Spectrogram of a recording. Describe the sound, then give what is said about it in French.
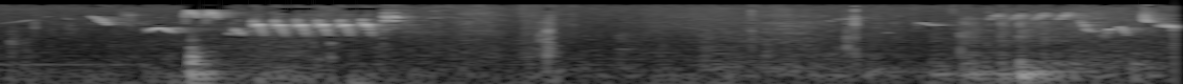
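Nightingale song drifts in through an open window in spring. Faint, quick trills and chirps come in two short bursts, one early and one near the end, over a quiet background hiss. “Tu entends ce petit bruit? C'est le printemps. C'est le chant d'un rossignol qui te parvient à travers la fenêtre que le maître d'école vient d'ouvrir.”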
